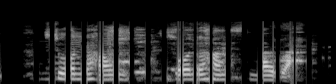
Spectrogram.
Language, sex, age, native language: Icelandic, female, 9, Icelandic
